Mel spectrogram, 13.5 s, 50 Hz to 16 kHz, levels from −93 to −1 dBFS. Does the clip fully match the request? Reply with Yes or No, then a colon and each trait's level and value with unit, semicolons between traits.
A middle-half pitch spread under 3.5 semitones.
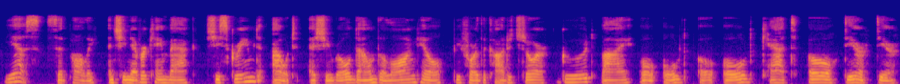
Yes: narrow, 2.4 semitones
